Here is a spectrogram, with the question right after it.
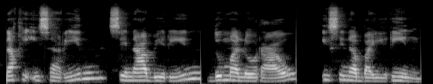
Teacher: ang pagpapalit ng d patungo sa R ay nangyayari sa mga pang-abay o adverbs na din rin at daw raw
